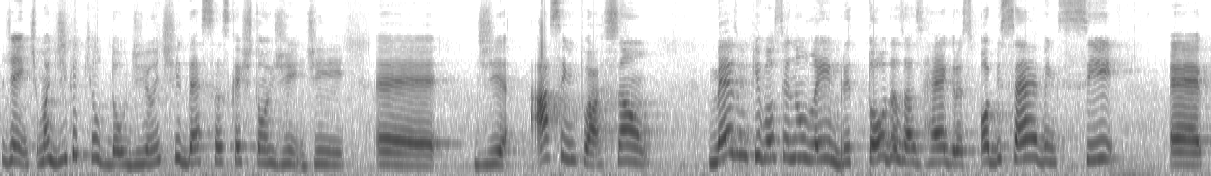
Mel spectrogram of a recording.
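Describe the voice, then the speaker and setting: A woman with a Brazilian Portuguese accent leads an exam-prep grammar lesson in a high, light voice. She walks through each answer step by step and keeps checking in with her students. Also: fairly bright tone. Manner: explains step by step, with frequent "tá?" check-ins. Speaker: teacher.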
